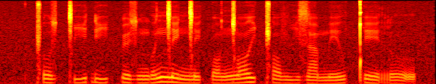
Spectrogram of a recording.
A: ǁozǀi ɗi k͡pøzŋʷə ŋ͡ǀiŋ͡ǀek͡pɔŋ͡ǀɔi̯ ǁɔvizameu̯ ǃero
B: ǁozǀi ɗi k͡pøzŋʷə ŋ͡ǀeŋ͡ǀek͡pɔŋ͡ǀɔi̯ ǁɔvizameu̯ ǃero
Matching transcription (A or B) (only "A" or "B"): B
